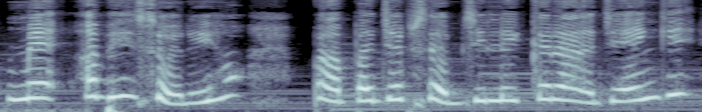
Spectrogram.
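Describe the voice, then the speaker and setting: Stubborn little cartoon girl, whiny, very high-pitched adult woman performing. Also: animated, normal speed, dark tone, faint music behind. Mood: whiny, hungry. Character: little hungry daughter Pinky, whiny and stubborn. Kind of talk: Hindi cartoon story acting.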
